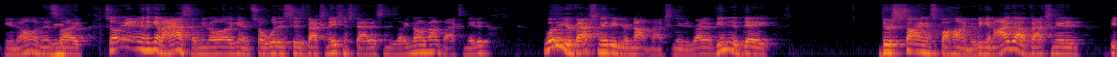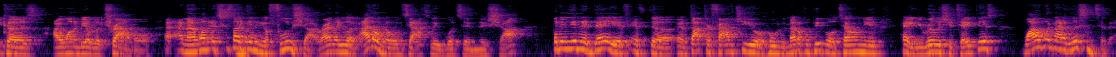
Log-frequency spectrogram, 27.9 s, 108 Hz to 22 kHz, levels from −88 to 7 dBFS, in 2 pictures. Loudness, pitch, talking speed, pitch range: -23 LUFS, 160 Hz, 240 wpm, 135-185 Hz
